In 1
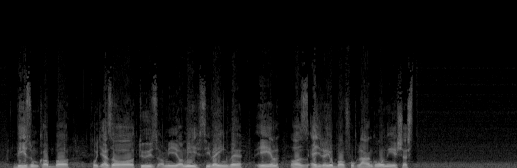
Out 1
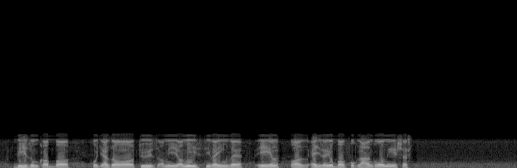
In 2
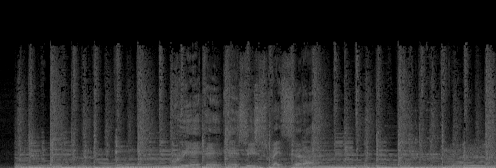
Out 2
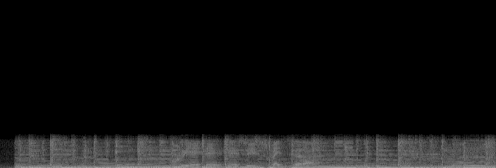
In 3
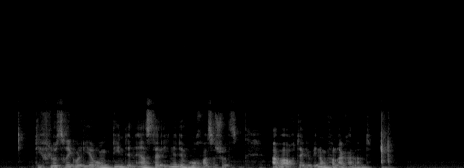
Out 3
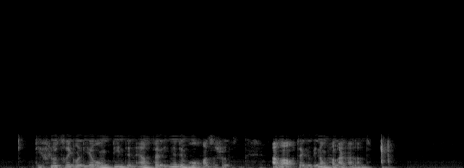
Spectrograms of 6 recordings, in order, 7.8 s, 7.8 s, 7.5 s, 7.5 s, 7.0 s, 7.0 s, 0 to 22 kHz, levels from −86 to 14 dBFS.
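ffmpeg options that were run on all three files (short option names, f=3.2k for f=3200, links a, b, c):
-filter_complex "[0:a]acrossover=split=120|1600[a][b][c];[b]acrusher=samples=11:mix=1:aa=0.000001[d];[a][d][c]amix=inputs=3:normalize=0,aresample=8000,aresample=44100,volume=4dB"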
